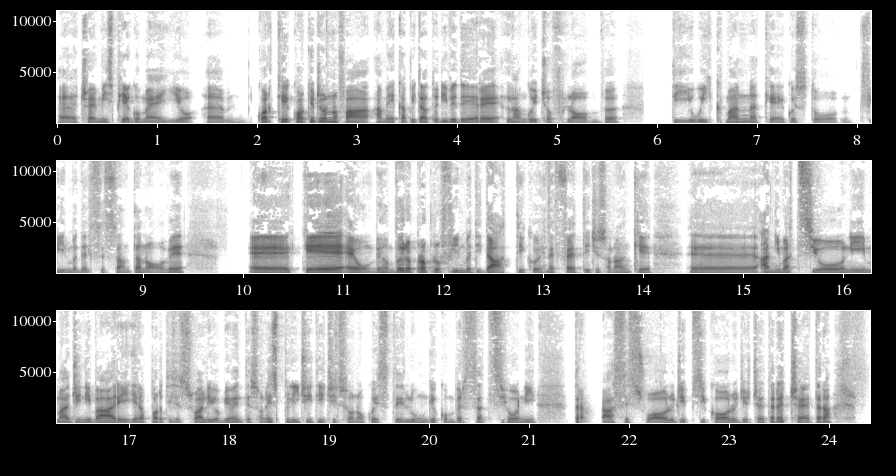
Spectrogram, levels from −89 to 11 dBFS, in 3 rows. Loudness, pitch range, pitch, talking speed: -29 LUFS, 115-130 Hz, 120 Hz, 155 wpm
